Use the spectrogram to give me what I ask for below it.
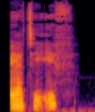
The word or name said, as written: RTF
